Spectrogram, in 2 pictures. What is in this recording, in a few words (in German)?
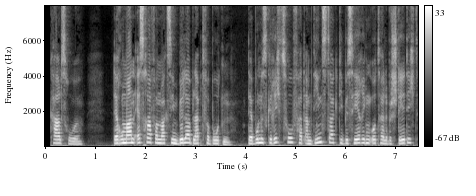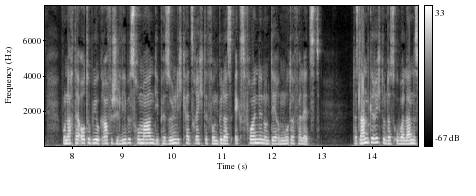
nachrichten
